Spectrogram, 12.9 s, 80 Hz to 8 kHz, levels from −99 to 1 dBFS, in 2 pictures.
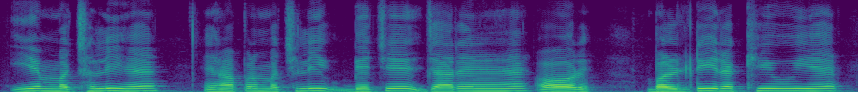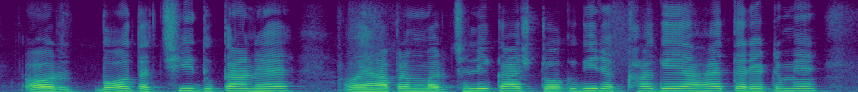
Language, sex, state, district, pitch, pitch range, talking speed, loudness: Hindi, male, Jharkhand, Jamtara, 185 Hz, 175-195 Hz, 150 wpm, -25 LUFS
